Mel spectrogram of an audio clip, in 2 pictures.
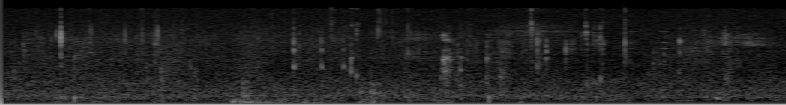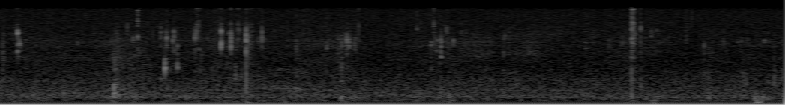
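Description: A person chewing and biting boiled lamb meat picked off the bone by hand, with scattered small wet clicks and smacks.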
